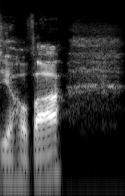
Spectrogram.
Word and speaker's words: Yehovah: don't speak the name the exact way that I speak it which is Yehovah then you are gonna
